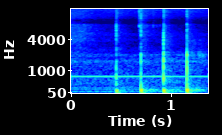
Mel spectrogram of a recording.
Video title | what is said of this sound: Longford Libraries: Hi-Fiber Brown Bread with Fiona Egan | you hear the hollow sound that's what you're looking for and your bread will feel lovely and light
